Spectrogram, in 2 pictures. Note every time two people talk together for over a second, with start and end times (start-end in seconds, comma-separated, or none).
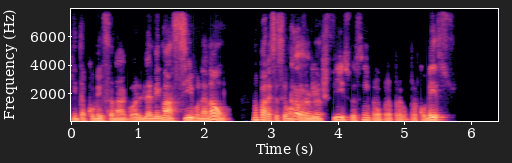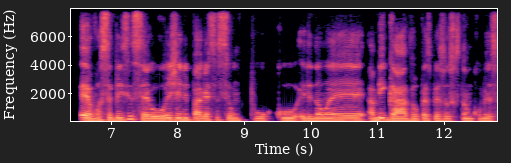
none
